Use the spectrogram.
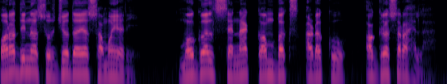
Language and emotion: Odia, neutral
